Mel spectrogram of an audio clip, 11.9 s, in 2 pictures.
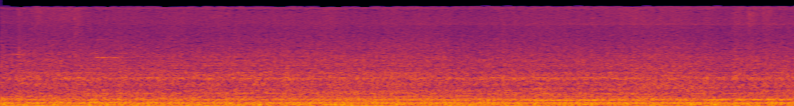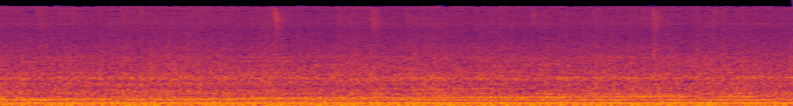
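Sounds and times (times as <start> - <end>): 
JR Kyushu 811 series local train running rumble on the Kagoshima line: 0.0 - 11.8
faint tone rising in pitch: 3.5 - 10.4.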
